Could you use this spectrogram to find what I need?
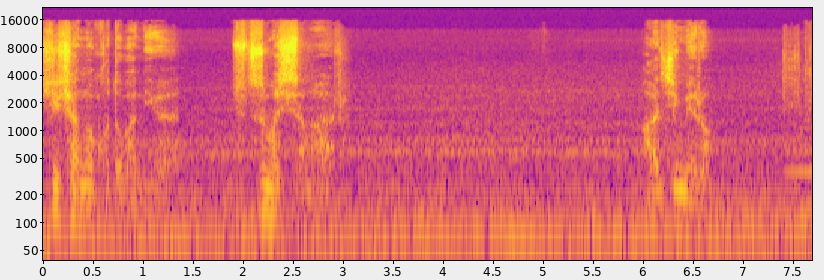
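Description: A man speaks calmly and low, close by.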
